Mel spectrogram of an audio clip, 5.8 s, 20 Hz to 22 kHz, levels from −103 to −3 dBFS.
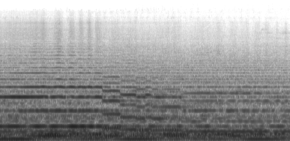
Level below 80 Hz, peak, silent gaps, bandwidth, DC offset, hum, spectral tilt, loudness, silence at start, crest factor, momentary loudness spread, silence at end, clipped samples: -34 dBFS; -6 dBFS; none; 7.4 kHz; under 0.1%; none; -9 dB/octave; -21 LUFS; 0 s; 14 dB; 5 LU; 0 s; under 0.1%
